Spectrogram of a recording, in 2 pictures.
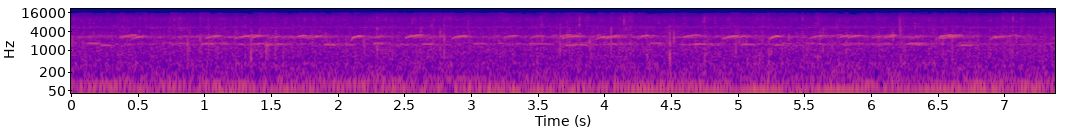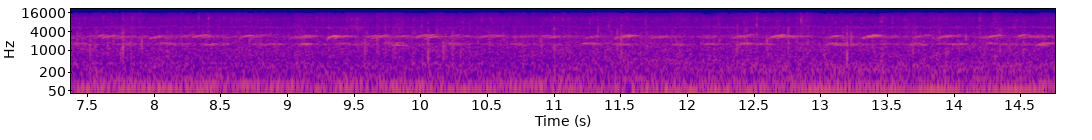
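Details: Tropical rain on the Big Island of Hawaii with a continuous coqui frog chorus: repeated rising two-note chirps from numerous frogs, evenly spread and overlapping, set against steady rain noise and occasional loud raindrop taps.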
